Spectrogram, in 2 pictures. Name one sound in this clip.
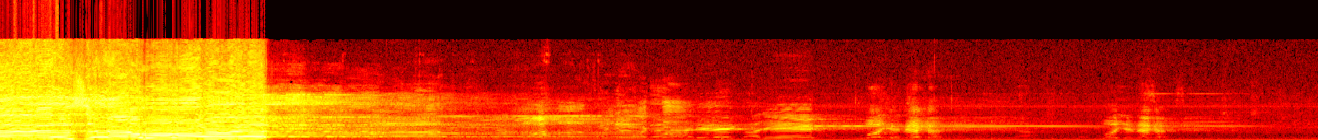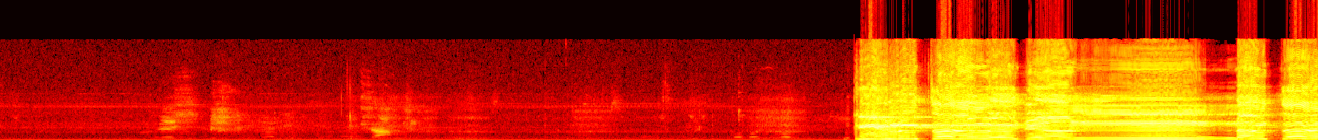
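A man chants loudly and melodically through a microphone and loudspeakers, echoing in a large space.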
